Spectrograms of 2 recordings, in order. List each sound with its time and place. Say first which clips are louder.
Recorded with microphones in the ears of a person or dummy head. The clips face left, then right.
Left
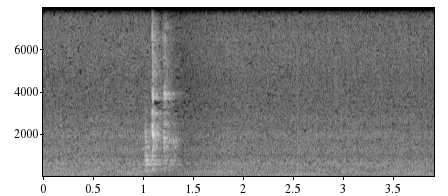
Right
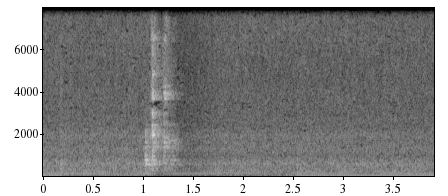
1.0 s cutlery clinking: left 1 dB; 25° left (ahead or behind), 1.4 m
